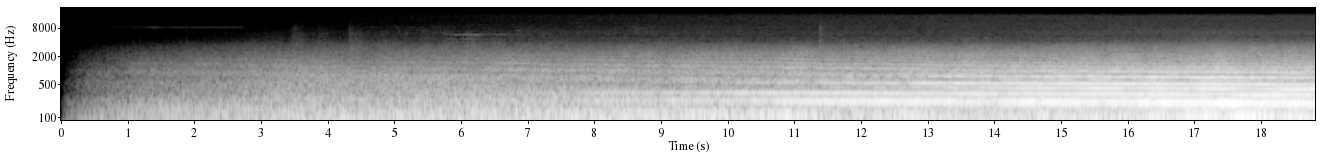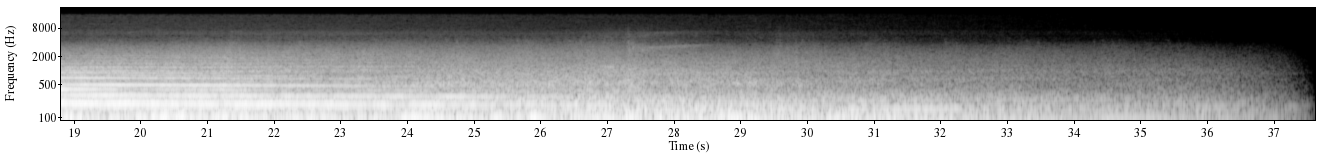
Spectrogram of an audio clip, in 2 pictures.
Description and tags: airplane single prop pass distant low moody
airplane, distant, pass, prop, single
